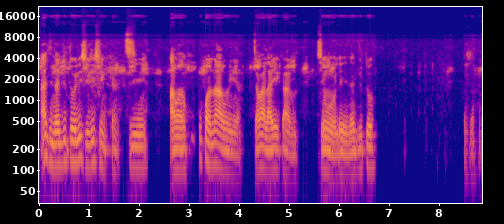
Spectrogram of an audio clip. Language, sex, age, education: Yoruba, female, 60+, secondary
